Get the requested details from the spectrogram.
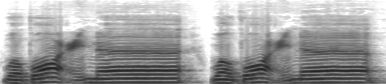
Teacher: اور واو جو ہے اس کو ہم ہونٹوں کو گول کر کے پڑھتے ہیں، تو واو کو پڑھتے وقت ہم یہاں ہونٹوں کو گول کر کے پڑھیں گے اور قاد کو موٹا کر کے پڑھیں گے کیونکہ حروف مستعلیہ میں سے ہے، اور عین کو حلق کے درمیان سے ادا کریں گے اور نون کو ایک الف کے برابر لمبا کریں گے، کھینچیں گے کیونکہ اس کے ساتھ الف ہے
